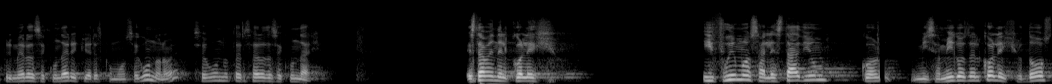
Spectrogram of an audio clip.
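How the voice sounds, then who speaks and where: A young adult man with a Bolivian Spanish accent, preaching a sermon and telling stories with rhetorical questions. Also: on the high side. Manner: storytelling with rhetorical questions, animated quotes. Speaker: lay preacher. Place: church hall. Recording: long church reverb.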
